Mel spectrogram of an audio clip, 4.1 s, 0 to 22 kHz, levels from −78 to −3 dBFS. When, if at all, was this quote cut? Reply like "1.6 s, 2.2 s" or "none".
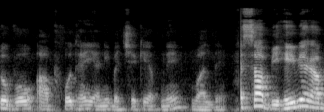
3.0 s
